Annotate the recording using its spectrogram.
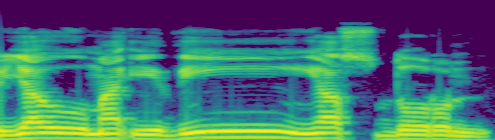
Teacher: سات کو موٹا پڑھا جائے گا اور سیٹی کی آواز بھی رہے گی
